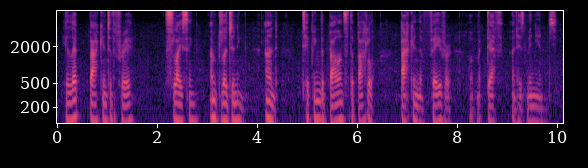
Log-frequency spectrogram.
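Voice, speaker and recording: A man narrating a fantasy story dramatically, in measured, ornate phrases. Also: fairly low pitch, a little mellow, a little hiss or hum.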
